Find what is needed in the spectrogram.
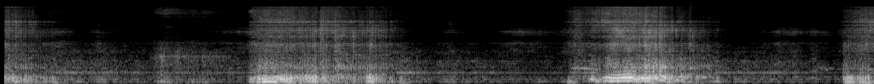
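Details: Loud, rough snoring from an Asian sleeper in repeated bursts, each a rattling inhaled snore followed by quieter breathing, about three snores in nine seconds; loud habitual snoring.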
